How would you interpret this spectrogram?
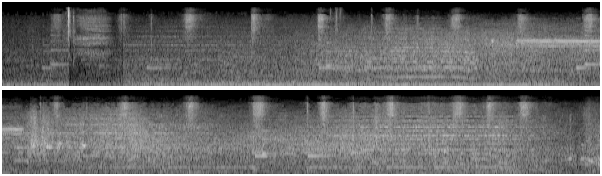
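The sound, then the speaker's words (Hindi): A car speeds along with a loud, continuous engine roar and road rumble, punctuated by rattles and clunks, while muffled voices are faintly audible underneath. “बाबा जान, बहुत तेज गाड़ी चला रहे हैं आप, आहिस्ता करें।”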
